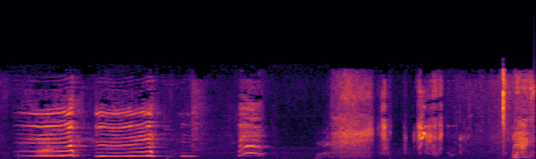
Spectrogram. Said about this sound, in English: I can hear her yelling. And you just see the guns at the back of her head.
